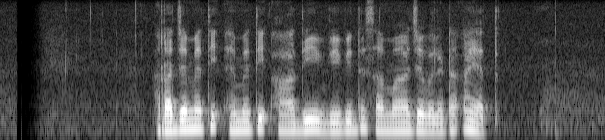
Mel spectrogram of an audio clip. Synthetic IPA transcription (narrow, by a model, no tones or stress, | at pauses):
rɐd͡ʒɐmet̪iʔemɐt̪iʔaːd̪ʱiːʋiʋid̪ʱɐsɐmaːd͡ʒɐʋɐlɐʈɐʔɐjɐt̪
